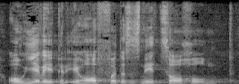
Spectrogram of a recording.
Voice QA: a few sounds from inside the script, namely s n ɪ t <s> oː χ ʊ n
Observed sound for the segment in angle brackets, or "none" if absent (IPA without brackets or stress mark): s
